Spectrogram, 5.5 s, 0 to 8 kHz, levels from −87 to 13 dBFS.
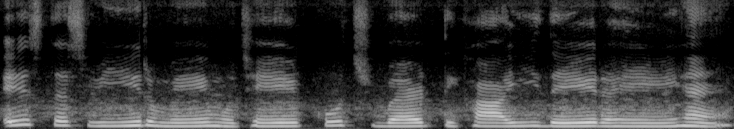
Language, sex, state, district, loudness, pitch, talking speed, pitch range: Hindi, female, Madhya Pradesh, Katni, -14 LUFS, 215 Hz, 110 wpm, 205-235 Hz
